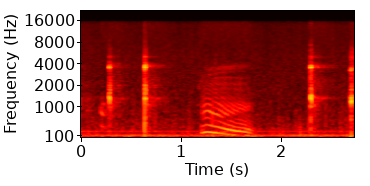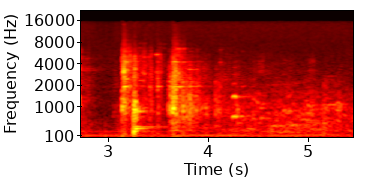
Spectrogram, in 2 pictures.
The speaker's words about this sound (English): I'll crack this egg on the side of a cup here.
